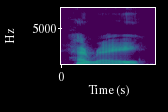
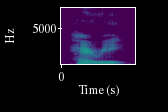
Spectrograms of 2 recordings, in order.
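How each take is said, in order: First: The name is said in an English accent. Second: The name is said in an American accent. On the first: "as the English pronounce it" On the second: "who I'll call Harry"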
